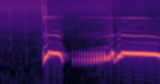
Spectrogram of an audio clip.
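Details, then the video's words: Puter pelung dove coo used as a lure to prompt a lazy dove to sing: a loud, low, steady note, then a fast pulsing roll that quickens and merges into a long, level, drawn-out final coo. "Pancingan Suara Untuk Puter Pelung Yang Malas Berbunyi"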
